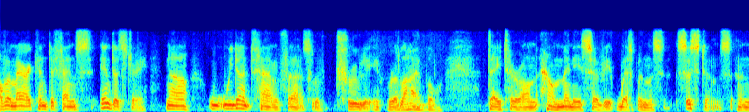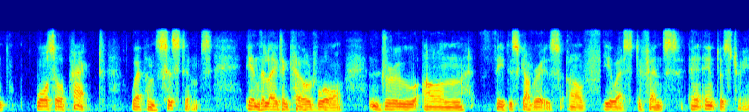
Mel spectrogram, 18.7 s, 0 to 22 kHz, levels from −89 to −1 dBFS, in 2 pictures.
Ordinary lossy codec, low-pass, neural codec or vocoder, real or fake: Opus, 16 kbps; 7.2 kHz; none; real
